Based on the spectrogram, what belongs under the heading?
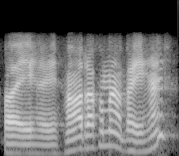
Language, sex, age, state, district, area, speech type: Odia, male, 30-45, Odisha, Kalahandi, rural, conversation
